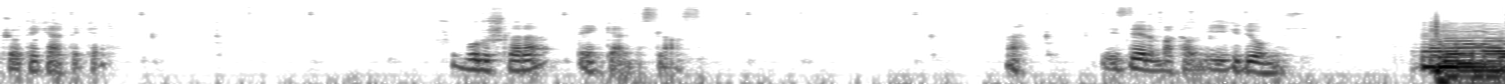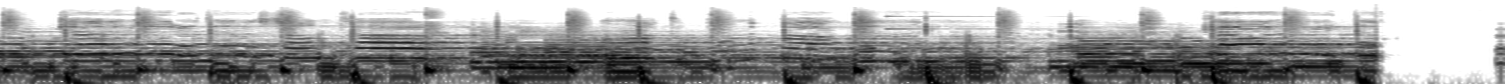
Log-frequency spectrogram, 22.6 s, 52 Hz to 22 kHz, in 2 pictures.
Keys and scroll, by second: 21.5 u.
